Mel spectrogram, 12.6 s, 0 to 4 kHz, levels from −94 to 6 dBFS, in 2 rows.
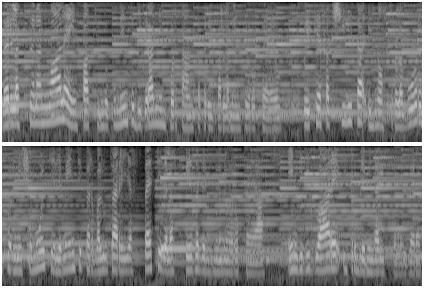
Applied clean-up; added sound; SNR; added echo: none; Harp; 3 dB; none.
